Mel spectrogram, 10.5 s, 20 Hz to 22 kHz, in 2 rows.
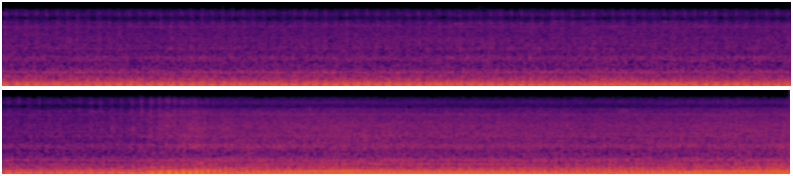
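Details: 2007 Saab 9-3 2.0T (B207R turbo petrol) idling with an uneven, lumpy beat; rough idle began intermittently, now on every start, despite new vacuum hoses, spark plugs and battery and cleaned solenoids, EVAP control and MAF.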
